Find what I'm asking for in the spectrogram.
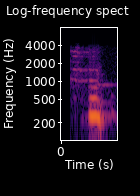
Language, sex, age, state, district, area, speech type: Urdu, female, 45-60, Bihar, Khagaria, rural, conversation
